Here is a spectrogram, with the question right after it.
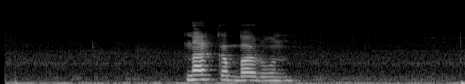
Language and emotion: Russian, neutral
